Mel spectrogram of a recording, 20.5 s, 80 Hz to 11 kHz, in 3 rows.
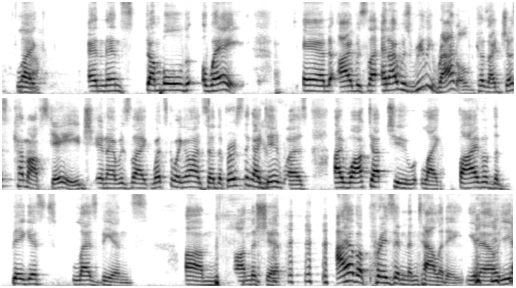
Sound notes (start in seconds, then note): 16.5 laughs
